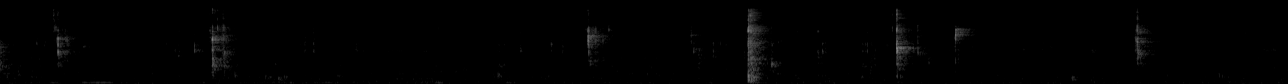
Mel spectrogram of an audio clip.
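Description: Close-up mukbang eating sounds: a man chewing pounded yam fufu and okra soup eaten by hand, with about seven sharp wet mouth smacks one to two seconds apart, the loudest about seven and a half seconds in.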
